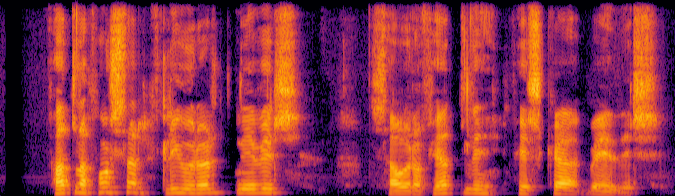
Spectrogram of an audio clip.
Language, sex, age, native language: Icelandic, male, 40-49, Icelandic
